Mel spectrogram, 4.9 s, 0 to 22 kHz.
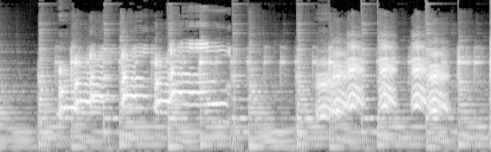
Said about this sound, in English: Question 2 is false instruments, so please tell me the song title and original artist after hearing this brief intro, which has had its instrumentation changed to the classic combo of island percussion, cat and crow.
